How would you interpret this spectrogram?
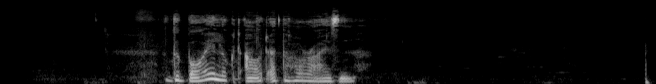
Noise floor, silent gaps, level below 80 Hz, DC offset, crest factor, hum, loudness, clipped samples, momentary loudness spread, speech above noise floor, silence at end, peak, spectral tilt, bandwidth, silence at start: -71 dBFS; none; -58 dBFS; under 0.1%; 26 dB; none; -21 LUFS; under 0.1%; 20 LU; 50 dB; 0.05 s; 0 dBFS; -4.5 dB/octave; 14 kHz; 1.4 s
